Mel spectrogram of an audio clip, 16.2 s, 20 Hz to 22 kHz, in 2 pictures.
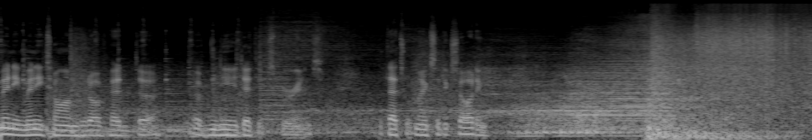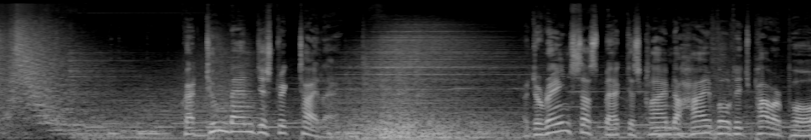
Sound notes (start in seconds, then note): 3.8 truck crashes; 4.8 tense music; 8.0 air whooshes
